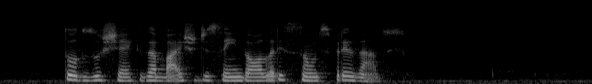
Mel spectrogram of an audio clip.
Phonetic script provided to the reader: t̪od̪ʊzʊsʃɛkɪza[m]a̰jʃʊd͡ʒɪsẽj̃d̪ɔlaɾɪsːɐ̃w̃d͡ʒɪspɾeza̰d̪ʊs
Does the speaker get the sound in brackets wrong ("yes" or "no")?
yes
